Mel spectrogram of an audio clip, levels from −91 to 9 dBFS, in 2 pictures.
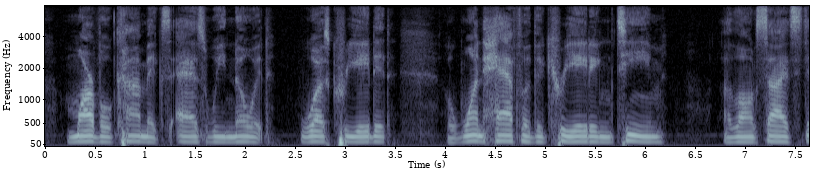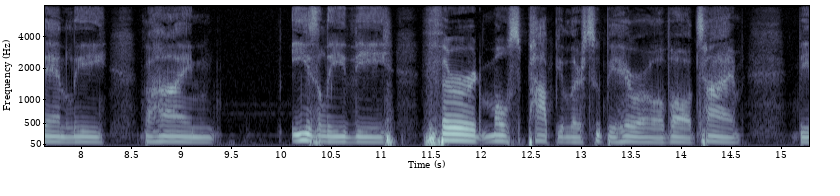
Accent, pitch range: American, 100-115 Hz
